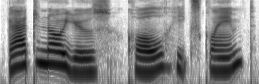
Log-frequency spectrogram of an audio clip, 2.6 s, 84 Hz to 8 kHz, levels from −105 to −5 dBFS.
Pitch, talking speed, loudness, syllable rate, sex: 200 Hz, 160 wpm, -17 LUFS, 4.4 syllables/s, female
